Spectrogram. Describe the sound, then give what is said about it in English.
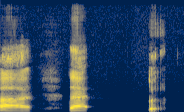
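A loud burp rings out, followed by a short throaty sound and two more voiced bursts with brief pauses between them, with no other noise around. “Just that burp.”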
